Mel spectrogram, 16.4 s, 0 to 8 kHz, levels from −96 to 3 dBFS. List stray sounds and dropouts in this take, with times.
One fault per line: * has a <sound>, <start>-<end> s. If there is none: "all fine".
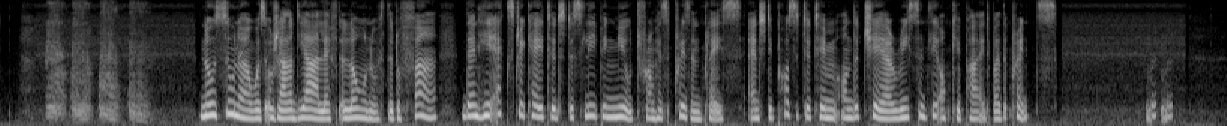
* has a throat clearing, 0.6-2.1 s
* has a laugh, 15.3-15.6 s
